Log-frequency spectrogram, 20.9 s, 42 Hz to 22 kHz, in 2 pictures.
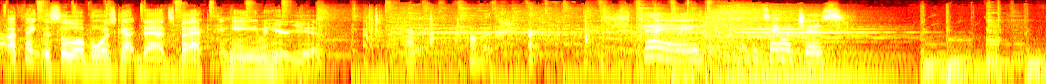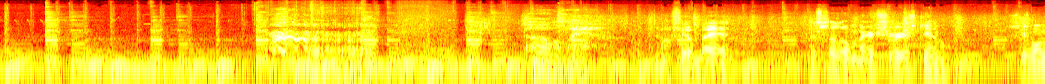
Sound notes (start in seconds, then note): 13.0 horse neighs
